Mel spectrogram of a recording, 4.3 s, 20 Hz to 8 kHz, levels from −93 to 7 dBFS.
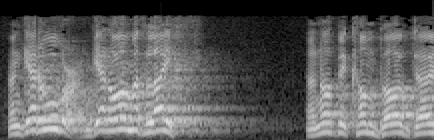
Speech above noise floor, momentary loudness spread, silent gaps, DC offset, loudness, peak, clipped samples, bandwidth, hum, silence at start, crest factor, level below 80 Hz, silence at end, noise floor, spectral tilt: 45 dB; 12 LU; none; under 0.1%; -13 LUFS; 0 dBFS; under 0.1%; 5.8 kHz; none; 0.1 s; 14 dB; -66 dBFS; 0 s; -57 dBFS; -10.5 dB/octave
